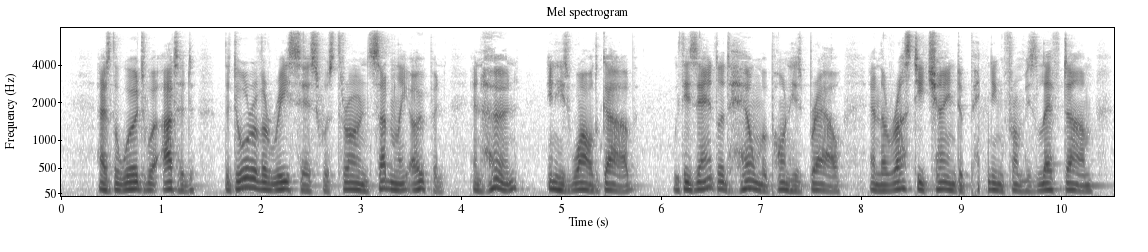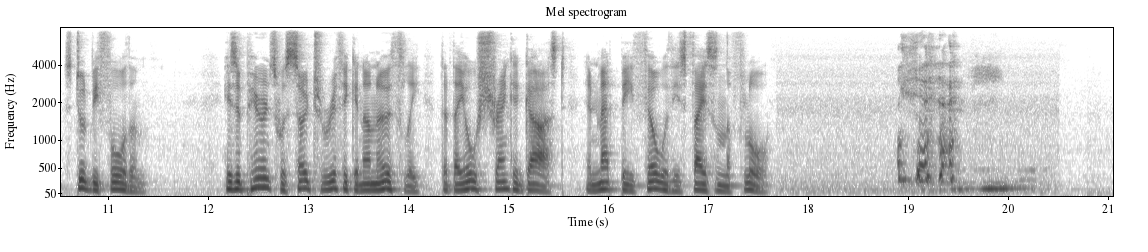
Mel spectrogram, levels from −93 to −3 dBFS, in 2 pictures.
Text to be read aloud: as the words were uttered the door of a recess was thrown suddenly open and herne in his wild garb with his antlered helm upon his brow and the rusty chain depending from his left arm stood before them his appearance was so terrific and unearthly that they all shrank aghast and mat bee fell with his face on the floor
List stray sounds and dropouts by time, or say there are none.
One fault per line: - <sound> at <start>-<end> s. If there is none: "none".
- dropout at 9.2-9.3 s
- laugh at 18.9-20.4 s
